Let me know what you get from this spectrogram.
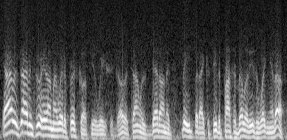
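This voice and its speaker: A breezy, money-minded promoter, played by a male actor, rattles along quickly in a brash, slangy, matter-of-fact way. The vintage radio drama recording is tinny, with a little noise underneath. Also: mid-range voice, big pitch swings, natural voice. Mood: breezy, frank. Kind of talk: 1950s radio drama acting. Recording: tinny band-limited old radio recording, faint noise.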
